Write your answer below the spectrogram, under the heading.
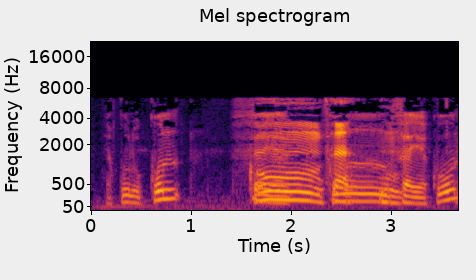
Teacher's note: النون عند الفاء حكمها الإخفاء مع الغنة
